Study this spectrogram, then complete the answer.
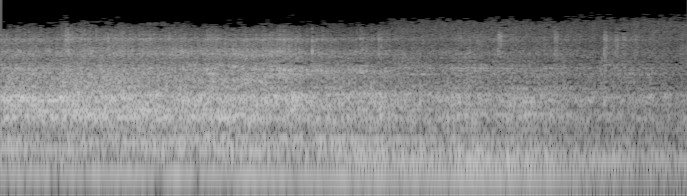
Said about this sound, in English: These drivers. It's that truck. Wants to get to the street.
